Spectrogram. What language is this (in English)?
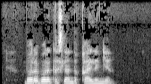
Uzbek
